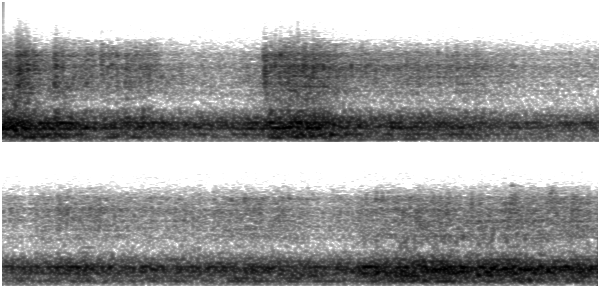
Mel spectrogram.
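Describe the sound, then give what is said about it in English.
A light aircraft engine drones steadily as the plane taxis slowly off a hangar apron and across turf toward the runway. The rumble is continuous and swells slightly at a couple of points. “Easing the throttle forward, Hop taxis slowly off the hangar apron and rolls across the turf toward the runway.”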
